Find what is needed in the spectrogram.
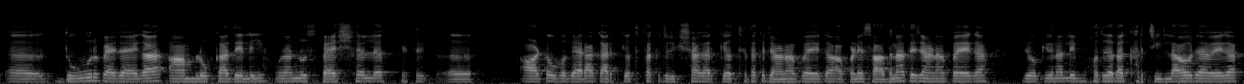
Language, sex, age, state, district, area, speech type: Punjabi, male, 18-30, Punjab, Rupnagar, rural, spontaneous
